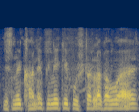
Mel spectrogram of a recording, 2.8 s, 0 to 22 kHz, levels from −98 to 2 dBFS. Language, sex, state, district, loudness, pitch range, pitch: Hindi, male, Chhattisgarh, Raipur, -18 LUFS, 145-155 Hz, 150 Hz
